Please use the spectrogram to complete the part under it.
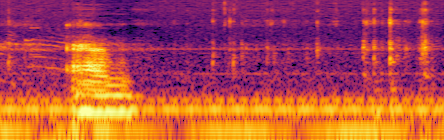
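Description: Someone types on a computer keyboard close by, a steady run of light key clicks heard under and after a short spoken remark.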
